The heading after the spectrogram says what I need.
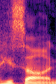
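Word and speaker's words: حصان: Himar and Hissan use the letter H. It requires sharp friction.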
